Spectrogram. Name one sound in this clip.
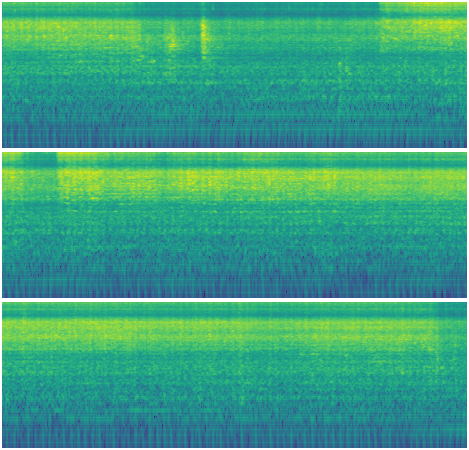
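An engine runs loudly and steadily.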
